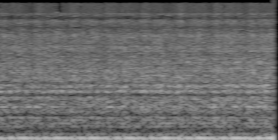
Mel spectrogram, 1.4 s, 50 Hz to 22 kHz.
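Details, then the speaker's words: 2000 Ford Excursion XLT 4WD 7.3L Powerstroke diesel idling, heard from the exhaust at the rear: deep steady even rumble, no misses or knocks, no smoke or blow-by; healthy diesel idle. "All right, let me show you back underneath the hood so you can hear it running and idling. Come back here so you can hear the exhaust."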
